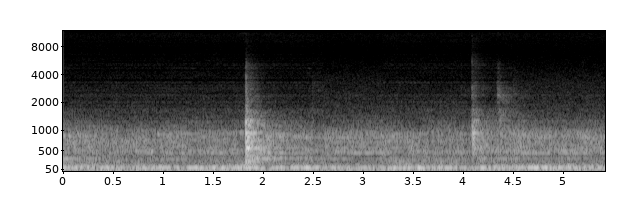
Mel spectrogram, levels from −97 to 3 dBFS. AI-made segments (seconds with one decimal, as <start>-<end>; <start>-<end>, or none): 0.0-2.6; 3.2-4.5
